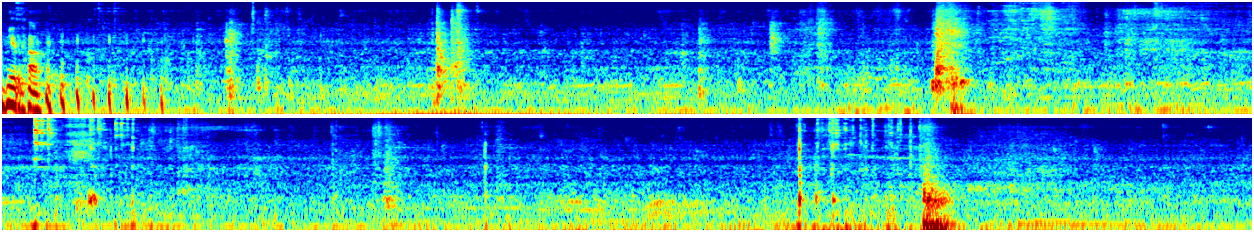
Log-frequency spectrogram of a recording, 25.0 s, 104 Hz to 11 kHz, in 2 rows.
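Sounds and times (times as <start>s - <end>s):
metal instruments clinking: 12.8s - 14.0s, 20.2s - 22.0s
low steady hum: 19.8s - 21.9s.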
